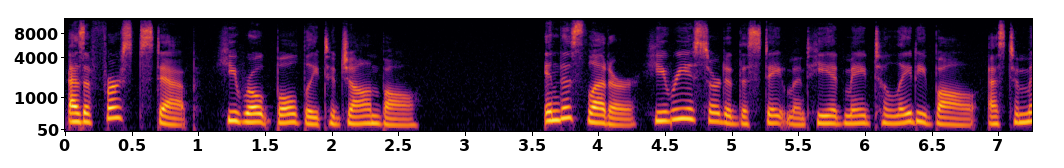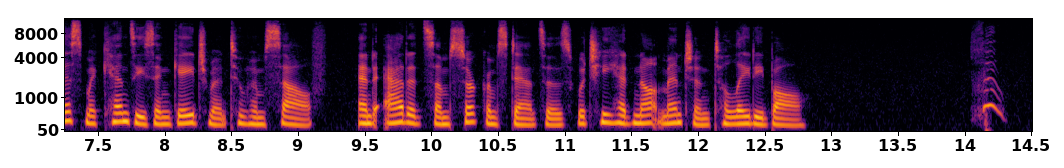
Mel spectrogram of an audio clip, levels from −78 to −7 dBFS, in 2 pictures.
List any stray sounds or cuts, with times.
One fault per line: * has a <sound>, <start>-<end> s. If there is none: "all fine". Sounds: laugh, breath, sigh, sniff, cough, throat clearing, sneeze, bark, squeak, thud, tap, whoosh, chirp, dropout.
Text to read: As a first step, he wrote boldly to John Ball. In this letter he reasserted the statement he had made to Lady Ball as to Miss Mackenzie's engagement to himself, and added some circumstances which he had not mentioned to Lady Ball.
* has a sneeze, 14.0-14.3 s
